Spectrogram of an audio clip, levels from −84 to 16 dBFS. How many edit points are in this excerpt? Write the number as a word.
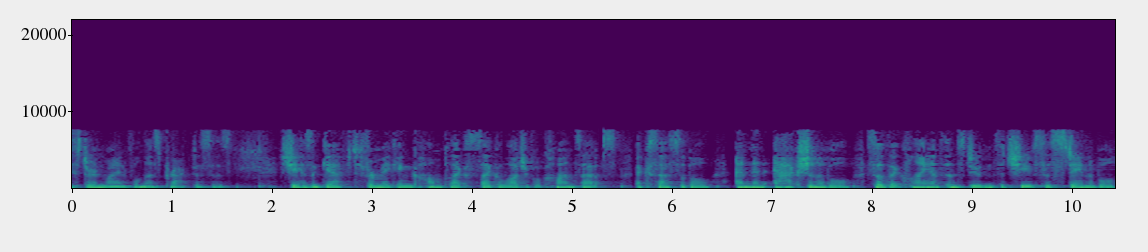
two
